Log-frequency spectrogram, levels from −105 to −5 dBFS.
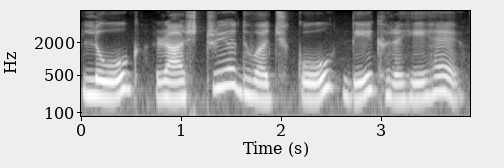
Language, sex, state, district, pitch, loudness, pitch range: Hindi, female, Assam, Kamrup Metropolitan, 190 Hz, -15 LUFS, 180-240 Hz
